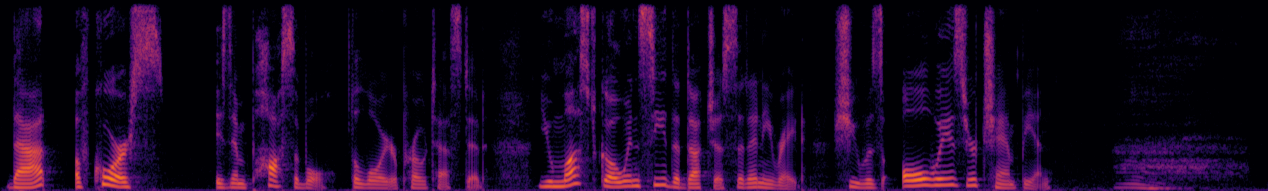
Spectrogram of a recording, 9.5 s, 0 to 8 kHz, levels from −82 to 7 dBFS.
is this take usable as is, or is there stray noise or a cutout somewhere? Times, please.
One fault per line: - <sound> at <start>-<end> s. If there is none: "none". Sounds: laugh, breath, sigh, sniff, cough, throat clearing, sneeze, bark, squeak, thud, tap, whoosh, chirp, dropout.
- sigh at 8.3-9.4 s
